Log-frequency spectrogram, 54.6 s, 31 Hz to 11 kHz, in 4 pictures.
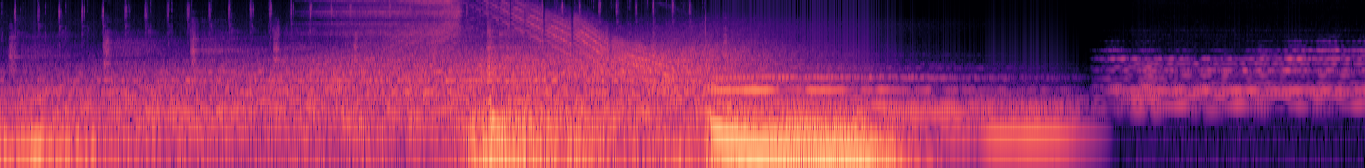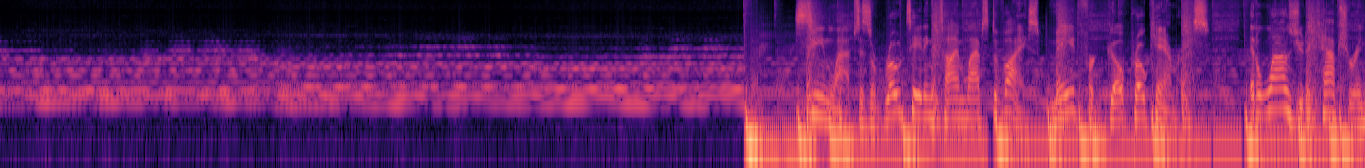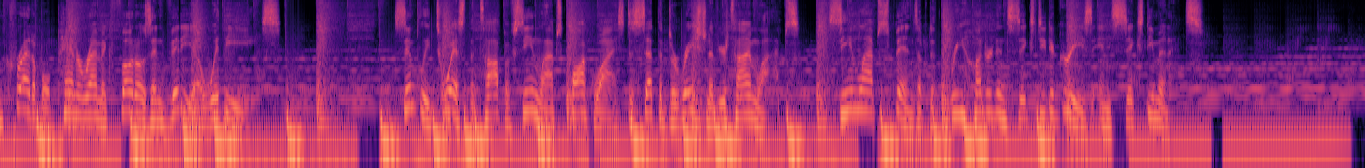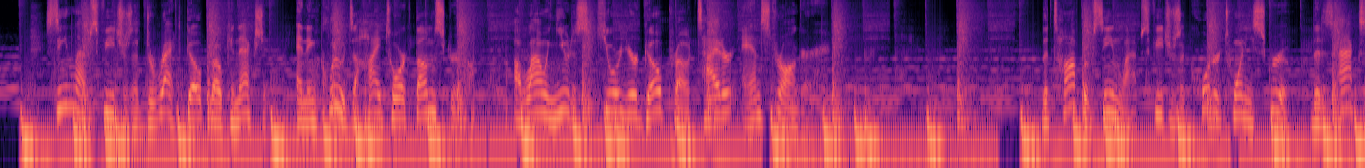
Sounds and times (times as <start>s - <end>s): Music: 0.0s - 54.6s.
